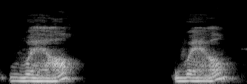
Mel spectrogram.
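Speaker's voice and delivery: "well" dipping low then rising; acted doubtful, drawn "well"; thinking, hesitating. Patient weighing dental fillings, hesitating. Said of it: "you were thinking and hesitating".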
